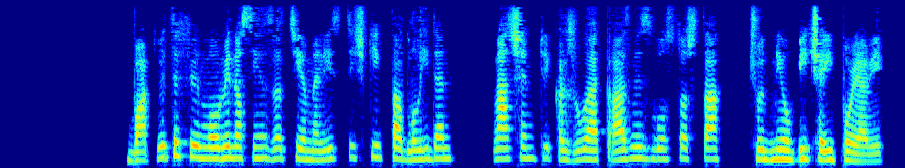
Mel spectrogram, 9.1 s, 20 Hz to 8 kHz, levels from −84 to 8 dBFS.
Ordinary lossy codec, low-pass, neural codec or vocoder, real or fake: MP3, 32 kbps; 7.2 kHz; codec, 16 kHz, 0.5 kbps, X-Codec, HuBERT features, trained on balanced general audio; fake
